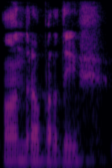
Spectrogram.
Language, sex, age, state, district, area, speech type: Kashmiri, male, 18-30, Jammu and Kashmir, Pulwama, rural, spontaneous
